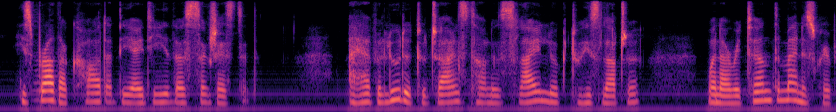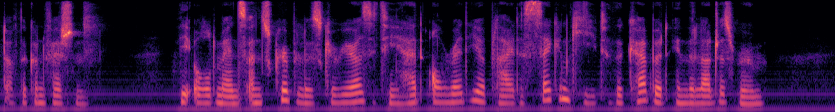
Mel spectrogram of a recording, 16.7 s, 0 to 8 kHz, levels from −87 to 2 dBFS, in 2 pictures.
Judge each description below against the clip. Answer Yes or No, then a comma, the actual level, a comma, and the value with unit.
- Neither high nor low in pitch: Yes, medium, 170 Hz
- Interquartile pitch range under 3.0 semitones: Yes, narrow, 2.5 semitones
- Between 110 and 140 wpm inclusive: No, average, 160 wpm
